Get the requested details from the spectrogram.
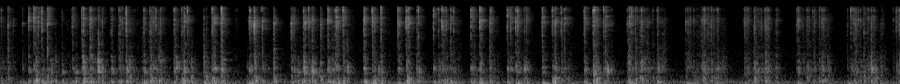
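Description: Both hands, using long manicured nails and fingertips, type fast on the plastic keys of a grey laptop-style type-cover keyboard with a fabric-covered palm rest. The result is a steady, dense stream of bright tapping and clicking with a light low thud under each keystroke.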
